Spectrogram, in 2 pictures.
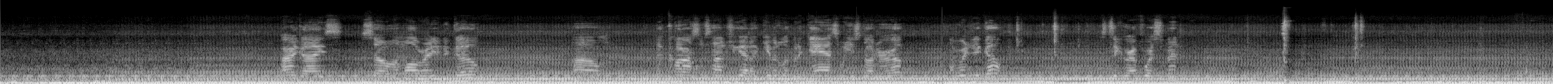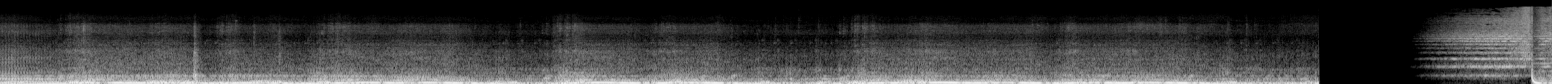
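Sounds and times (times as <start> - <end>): car engine revving: 0.0 - 28.7, 29.7 - 31.0.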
